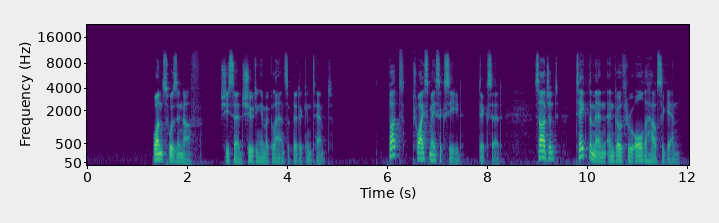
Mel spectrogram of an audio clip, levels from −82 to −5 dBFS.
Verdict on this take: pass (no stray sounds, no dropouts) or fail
pass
